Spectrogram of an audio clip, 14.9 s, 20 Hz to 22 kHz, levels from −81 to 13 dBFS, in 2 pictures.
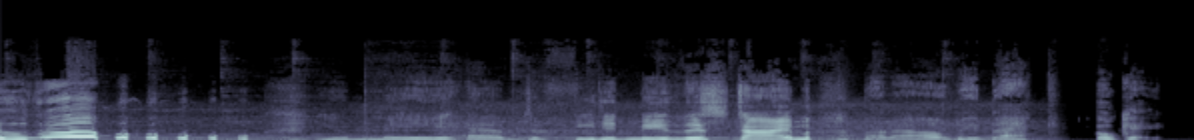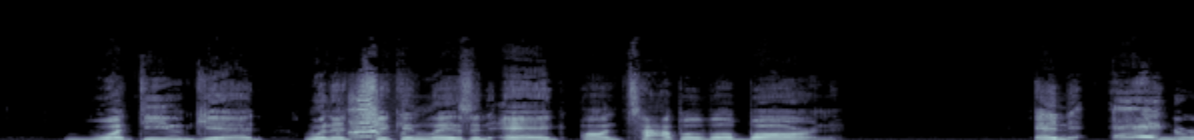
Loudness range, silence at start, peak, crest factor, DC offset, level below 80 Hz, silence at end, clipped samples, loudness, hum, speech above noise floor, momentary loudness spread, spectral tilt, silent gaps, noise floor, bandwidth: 6 LU; 0 s; 0 dBFS; 20 dB; under 0.1%; -50 dBFS; 0 s; under 0.1%; -18 LUFS; none; 48 dB; 16 LU; -4.5 dB/octave; none; -69 dBFS; 13.5 kHz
